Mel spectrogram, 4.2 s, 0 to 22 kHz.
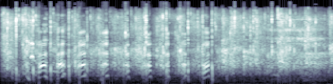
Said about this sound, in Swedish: Eh, jag vet ju att ni har varit gifta i hur många år? 58 år, det är värt en applåd.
